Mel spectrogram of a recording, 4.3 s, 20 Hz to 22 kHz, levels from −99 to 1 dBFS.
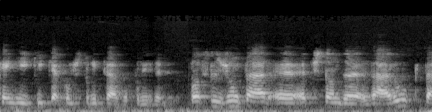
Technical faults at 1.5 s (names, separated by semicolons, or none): AAC frame loss with concealment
